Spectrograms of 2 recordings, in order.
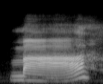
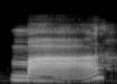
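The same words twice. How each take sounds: The two takes are said the same way.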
